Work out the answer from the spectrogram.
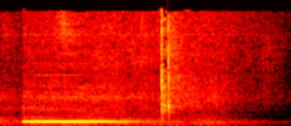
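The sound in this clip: A single steady electronic tone marks the switch to electronic voting mode in the Latvian parliament. It sounds at a mid pitch for under a second, then fades into low background hum.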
